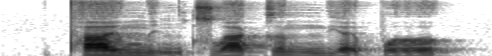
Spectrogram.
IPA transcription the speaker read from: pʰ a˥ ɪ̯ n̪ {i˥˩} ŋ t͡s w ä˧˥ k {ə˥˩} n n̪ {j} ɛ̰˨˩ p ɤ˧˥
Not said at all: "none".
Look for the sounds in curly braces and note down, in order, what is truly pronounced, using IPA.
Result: ḭ˨˩, ə˧˥, j

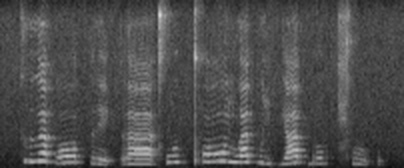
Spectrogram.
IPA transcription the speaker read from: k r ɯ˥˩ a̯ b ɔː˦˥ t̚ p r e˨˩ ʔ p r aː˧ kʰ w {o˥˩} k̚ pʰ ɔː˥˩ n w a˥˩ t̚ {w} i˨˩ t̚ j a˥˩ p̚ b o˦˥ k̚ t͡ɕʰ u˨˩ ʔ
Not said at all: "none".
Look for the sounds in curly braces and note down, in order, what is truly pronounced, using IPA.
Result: o˥˩, w

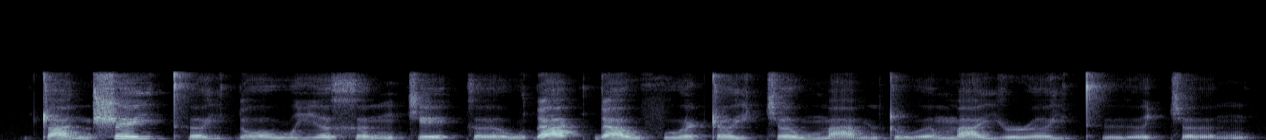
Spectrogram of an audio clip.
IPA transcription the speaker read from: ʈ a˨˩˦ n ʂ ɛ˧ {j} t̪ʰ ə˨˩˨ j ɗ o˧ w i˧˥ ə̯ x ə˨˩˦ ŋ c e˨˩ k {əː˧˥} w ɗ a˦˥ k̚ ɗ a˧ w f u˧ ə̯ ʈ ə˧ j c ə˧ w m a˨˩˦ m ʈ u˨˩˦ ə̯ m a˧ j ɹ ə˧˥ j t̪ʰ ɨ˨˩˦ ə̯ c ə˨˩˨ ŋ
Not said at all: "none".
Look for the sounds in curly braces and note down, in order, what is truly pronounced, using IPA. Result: j, əː˨˩˦

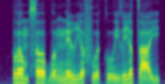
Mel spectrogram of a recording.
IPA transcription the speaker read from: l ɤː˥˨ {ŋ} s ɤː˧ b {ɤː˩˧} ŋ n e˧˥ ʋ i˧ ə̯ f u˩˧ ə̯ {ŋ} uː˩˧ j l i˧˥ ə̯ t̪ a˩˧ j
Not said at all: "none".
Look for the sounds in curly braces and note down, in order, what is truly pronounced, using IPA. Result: m, ɤː˩˧, k

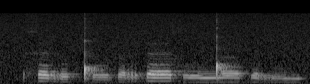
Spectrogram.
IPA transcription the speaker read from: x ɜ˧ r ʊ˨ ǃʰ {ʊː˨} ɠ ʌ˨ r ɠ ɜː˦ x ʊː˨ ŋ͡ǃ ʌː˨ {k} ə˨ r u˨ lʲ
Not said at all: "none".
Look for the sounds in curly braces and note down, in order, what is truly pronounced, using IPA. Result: ʊː˨, k

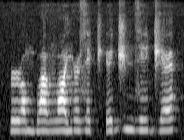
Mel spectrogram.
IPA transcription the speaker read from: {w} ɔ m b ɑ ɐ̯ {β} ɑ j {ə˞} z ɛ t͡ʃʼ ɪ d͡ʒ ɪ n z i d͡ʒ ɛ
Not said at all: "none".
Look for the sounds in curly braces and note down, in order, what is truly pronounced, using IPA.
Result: ɹ, v, ə˞

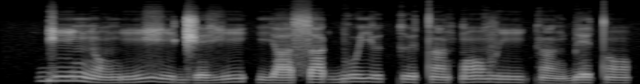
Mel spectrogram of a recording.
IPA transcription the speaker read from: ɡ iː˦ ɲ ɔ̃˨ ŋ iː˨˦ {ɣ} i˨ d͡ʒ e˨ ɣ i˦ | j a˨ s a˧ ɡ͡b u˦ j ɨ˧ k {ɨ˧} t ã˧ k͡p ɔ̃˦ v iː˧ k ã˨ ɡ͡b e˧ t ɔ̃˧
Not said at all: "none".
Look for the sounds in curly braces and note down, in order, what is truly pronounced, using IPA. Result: ɣ, ɨ˧

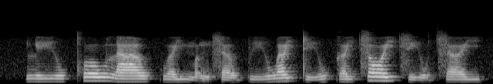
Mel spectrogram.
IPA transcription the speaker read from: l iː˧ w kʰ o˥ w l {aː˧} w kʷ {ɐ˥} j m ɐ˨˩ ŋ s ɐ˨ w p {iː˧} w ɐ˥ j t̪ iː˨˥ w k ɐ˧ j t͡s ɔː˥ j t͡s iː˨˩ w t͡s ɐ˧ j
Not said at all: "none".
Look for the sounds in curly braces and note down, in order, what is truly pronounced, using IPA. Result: aː˧, ɐ˨˧, iː˨˥

